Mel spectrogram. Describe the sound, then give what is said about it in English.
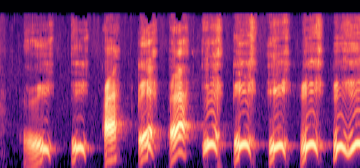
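An owl hooting call, used to fire up turkeys, runs as a rhythmic series of about ten clear, wavering hoots that grow steadier toward the end, with no talk. “if you get two or three owls, I know you've heard two or three owls come in. Yeah. That really gets a turkey really fired up.”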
